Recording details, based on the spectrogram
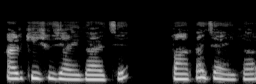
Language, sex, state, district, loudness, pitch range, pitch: Bengali, male, West Bengal, North 24 Parganas, -17 LUFS, 240-275 Hz, 260 Hz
